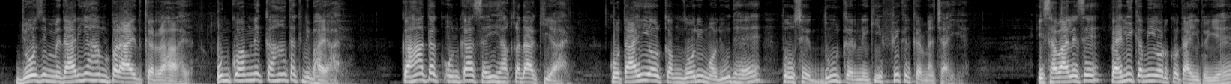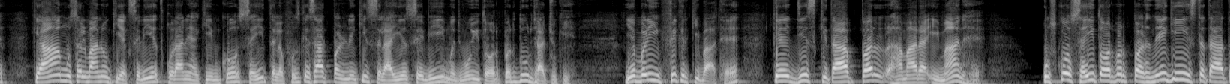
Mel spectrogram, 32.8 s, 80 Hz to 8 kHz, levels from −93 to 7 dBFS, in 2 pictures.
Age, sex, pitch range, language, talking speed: 60-79, male, 130-195 Hz, Urdu, 170 wpm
